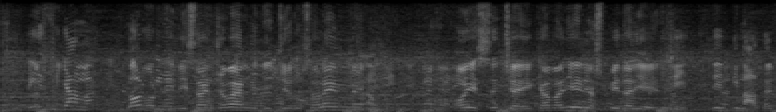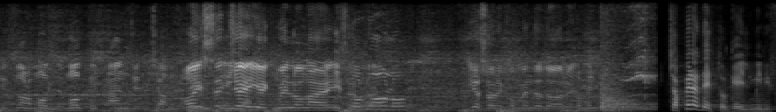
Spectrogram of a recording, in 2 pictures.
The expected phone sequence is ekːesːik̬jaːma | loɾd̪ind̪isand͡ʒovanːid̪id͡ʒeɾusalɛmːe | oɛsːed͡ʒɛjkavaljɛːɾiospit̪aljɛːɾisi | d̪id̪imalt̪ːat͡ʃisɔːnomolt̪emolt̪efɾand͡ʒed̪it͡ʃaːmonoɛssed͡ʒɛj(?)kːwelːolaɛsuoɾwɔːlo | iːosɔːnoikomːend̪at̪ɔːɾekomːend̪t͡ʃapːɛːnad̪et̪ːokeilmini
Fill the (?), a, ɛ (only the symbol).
ɛ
